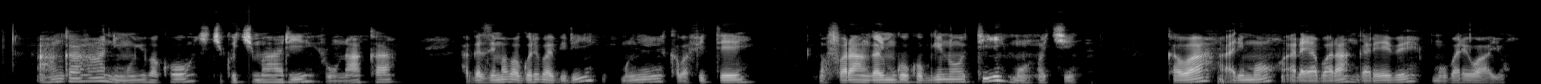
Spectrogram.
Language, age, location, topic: Kinyarwanda, 18-24, Kigali, finance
